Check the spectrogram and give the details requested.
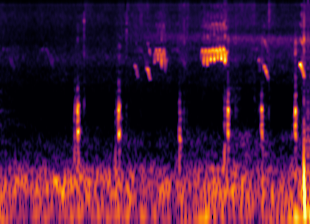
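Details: Mother hen outdoors with four chicks at feeding time, staying alert after a startling dog bark; sharp clucks roughly every half second mix with high sliding peeps from the chicks over low background noise.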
